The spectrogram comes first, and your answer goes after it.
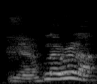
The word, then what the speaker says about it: GloRilla: Say I say like bro Glorilla.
